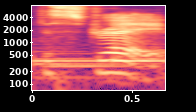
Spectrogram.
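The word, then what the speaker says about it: distrait: Distray. Okay. So, the T is silent.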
